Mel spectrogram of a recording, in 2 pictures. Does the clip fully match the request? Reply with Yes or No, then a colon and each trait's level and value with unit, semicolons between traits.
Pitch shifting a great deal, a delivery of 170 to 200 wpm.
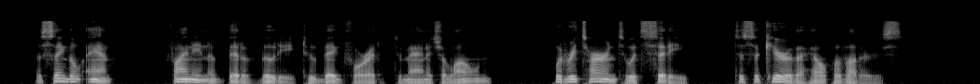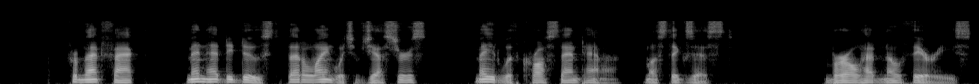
No: wide, 6.5 semitones; average, 145 wpm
